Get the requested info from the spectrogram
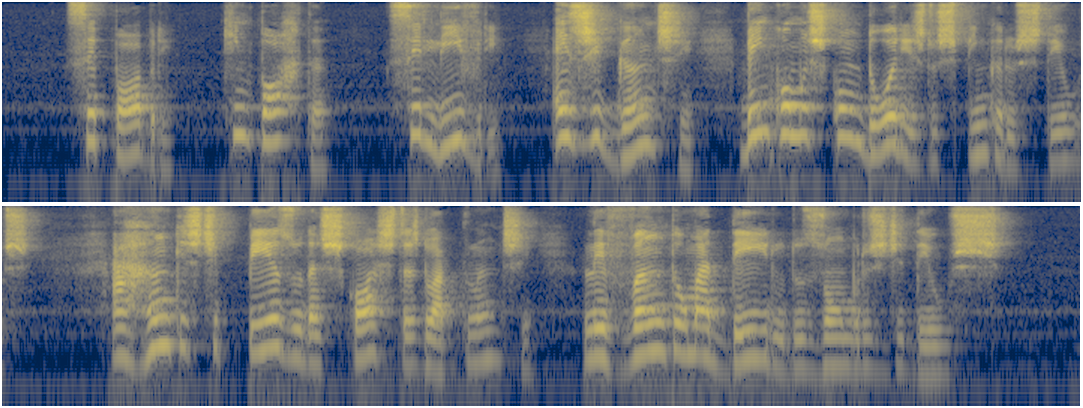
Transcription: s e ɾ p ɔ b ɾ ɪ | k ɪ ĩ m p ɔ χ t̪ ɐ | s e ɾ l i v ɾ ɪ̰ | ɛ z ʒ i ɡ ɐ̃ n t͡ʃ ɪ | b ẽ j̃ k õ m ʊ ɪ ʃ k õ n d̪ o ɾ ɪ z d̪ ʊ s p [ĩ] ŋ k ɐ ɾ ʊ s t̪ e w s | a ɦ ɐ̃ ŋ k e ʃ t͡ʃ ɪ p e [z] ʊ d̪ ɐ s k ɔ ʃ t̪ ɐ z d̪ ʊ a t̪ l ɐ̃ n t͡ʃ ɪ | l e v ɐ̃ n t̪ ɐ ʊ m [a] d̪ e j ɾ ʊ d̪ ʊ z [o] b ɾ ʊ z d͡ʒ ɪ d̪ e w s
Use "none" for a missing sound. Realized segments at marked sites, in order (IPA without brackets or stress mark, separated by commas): ĩ, z, a, õ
